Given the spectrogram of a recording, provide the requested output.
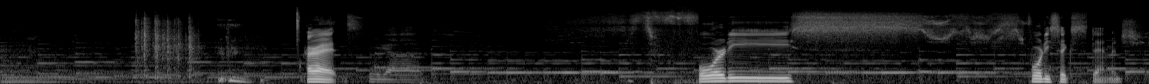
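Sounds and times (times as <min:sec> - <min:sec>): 
dice scooped up and rolled: 0:01.4 - 0:02.3
speech: 0:02.2 - 0:03.6, 0:07.0 - 0:08.1, 0:10.3 - 0:11.4.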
